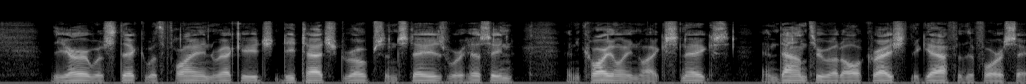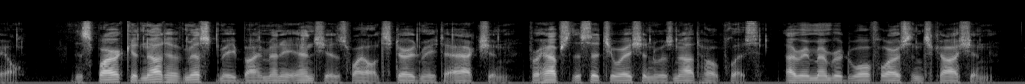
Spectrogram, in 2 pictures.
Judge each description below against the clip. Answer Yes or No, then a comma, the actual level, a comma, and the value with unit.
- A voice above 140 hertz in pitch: No, very low, 95 Hz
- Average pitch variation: No, narrow, 2.1 semitones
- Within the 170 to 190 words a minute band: No, average, 160 wpm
